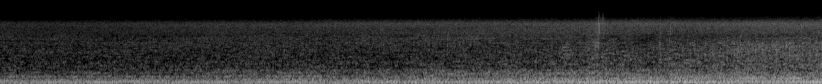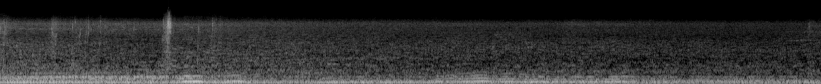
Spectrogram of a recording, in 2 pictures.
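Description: Low rumble of a motor vehicle in the background, growing louder about halfway through and then easing off, with a few sharp clicks near the middle and faint voices.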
